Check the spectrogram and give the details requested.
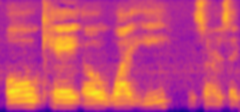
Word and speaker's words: Okoye: Then there's Okoye, or Oko. I'm sorry to pronounce Oko. It's Okoye.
